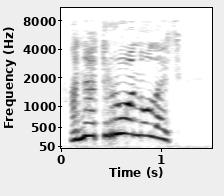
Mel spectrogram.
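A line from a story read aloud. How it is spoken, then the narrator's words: Shouted. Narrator (Russian): крикнул Рыжий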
